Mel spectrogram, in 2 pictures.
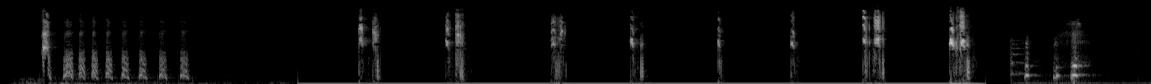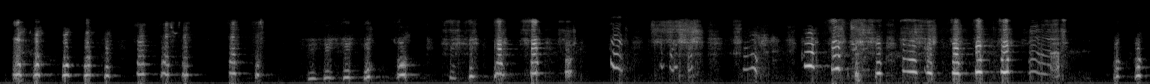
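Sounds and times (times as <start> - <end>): squirrel high-pitched calls: 0.4 - 1.9, 3.6 - 4.8, 5.5 - 5.7, 6.3 - 6.6, 8.6 - 8.9, 9.5 - 9.8
monkey calls: 0.4 - 2.0, 3.6 - 3.8, 4.4 - 4.8, 5.5 - 5.7, 6.3 - 6.5, 8.6 - 8.9, 9.5 - 9.8.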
